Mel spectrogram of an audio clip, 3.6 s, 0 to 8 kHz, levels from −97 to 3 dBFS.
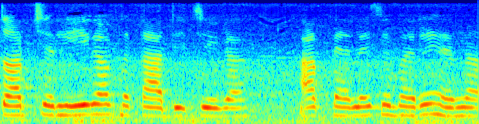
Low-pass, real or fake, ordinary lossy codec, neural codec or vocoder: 7.2 kHz; fake; none; codec, 16 kHz in and 24 kHz out, 2.2 kbps, FireRedTTS-2 codec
